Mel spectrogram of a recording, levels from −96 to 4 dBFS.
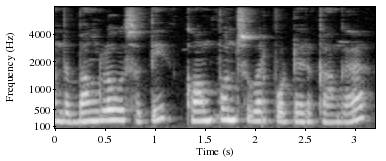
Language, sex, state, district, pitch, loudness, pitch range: Tamil, female, Tamil Nadu, Nilgiris, 235 Hz, -14 LUFS, 220-255 Hz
